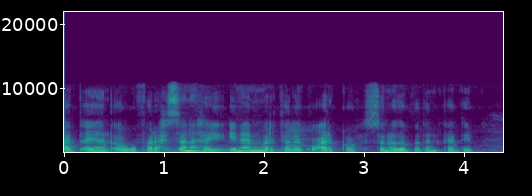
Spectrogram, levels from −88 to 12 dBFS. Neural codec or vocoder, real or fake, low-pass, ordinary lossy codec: none; real; 10.8 kHz; none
